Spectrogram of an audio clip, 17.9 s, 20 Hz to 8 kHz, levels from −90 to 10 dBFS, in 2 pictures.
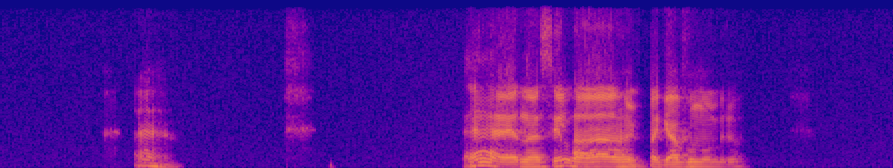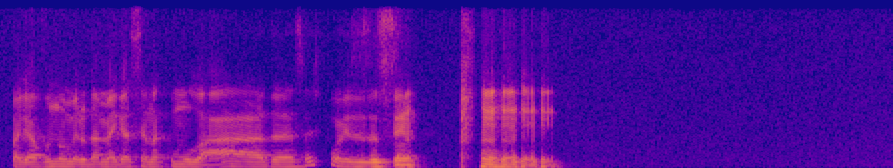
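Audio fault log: No faults are heard in this speech clip. It has passed through a call codec with nothing above 8 kHz, which fits G.722 wideband coding, and it carries the usual coding noise of that path.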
